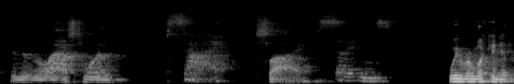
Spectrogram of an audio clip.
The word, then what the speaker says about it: psi: greek and i and you almost don't say the p the p almost kind of disappears when you say it um yeah this yes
